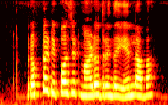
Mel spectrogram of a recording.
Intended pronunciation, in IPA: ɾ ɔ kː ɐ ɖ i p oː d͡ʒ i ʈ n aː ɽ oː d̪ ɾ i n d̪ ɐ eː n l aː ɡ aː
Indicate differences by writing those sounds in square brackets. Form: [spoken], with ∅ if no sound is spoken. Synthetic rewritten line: ɾ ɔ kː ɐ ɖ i p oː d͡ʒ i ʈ [m] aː ɽ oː d̪ ɾ i n d̪ ɐ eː n l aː [b] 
